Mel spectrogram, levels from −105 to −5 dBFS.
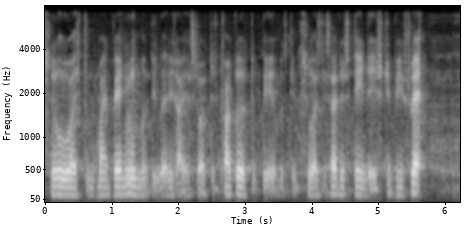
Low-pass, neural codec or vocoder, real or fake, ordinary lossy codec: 7.2 kHz; autoencoder, 22.05 kHz, a latent of 192 numbers a frame, VITS, trained on one speaker; fake; Opus, 64 kbps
